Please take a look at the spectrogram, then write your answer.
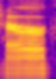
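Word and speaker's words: Herer: uh author of How to Grow Medical Marijuana, editor of The Emperor Wears No Clothes with Jack Herror, Rhymes with Terror, producer of the documentaries The Union: The Business Behind Getting High and The Culture High.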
